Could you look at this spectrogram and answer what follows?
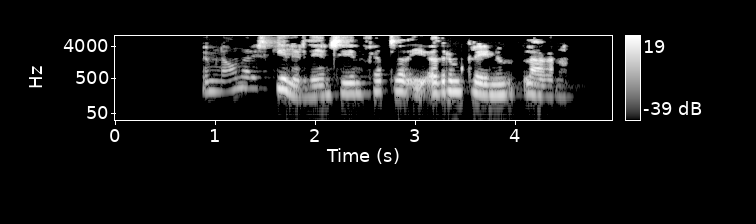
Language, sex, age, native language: Icelandic, female, 40-49, Icelandic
